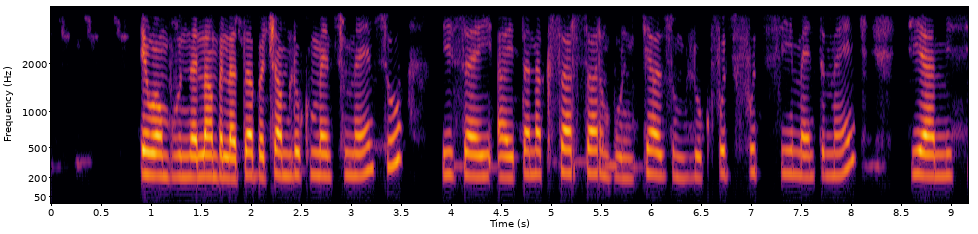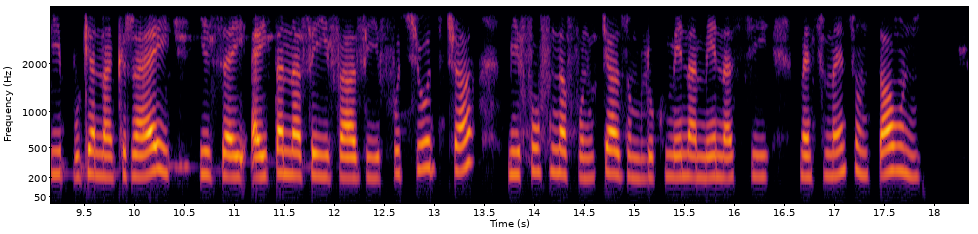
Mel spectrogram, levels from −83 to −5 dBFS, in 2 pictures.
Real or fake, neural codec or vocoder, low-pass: fake; codec, 16 kHz, 16 kbps, FunCodec, trained on Chinese and English, 50 frames a second; 3.6 kHz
